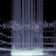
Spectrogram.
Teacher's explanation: ചുണ്ടിന്റെ സഹായത്തോടുകൂടി ഉച്ചരിക്കുന്നതാണ് ഊ എന്നുള്ളത് നമുക്കത് അങ്ങനെ ചുണ്ടിന്റെ സഹായം ഇല്ലാതെ ഉച്ചരിക്കാൻ പറ്റില്ല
